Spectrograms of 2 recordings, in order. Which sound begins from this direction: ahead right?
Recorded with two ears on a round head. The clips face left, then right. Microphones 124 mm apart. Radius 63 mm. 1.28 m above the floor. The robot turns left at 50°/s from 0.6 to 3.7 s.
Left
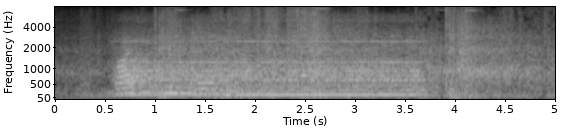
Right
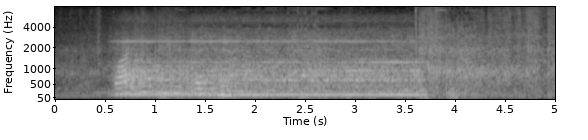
A woman speaking, at 0.6 s.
